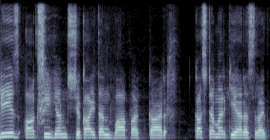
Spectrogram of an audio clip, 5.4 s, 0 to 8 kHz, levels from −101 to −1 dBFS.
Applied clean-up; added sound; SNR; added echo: neural mask model DeepFilterNet 3.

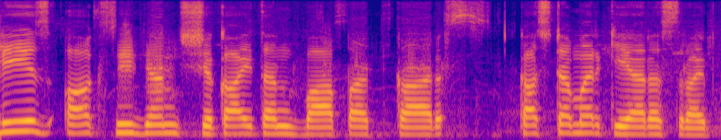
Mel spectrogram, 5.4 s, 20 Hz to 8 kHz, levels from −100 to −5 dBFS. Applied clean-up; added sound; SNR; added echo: neural separator model SepFormer DNS4.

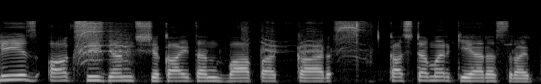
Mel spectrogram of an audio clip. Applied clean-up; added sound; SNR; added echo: neural mask model RNNoise.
